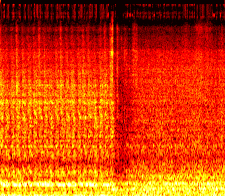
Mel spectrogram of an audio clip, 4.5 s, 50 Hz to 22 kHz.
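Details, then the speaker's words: 1985 Dodge D150 cranked after replacing a bad ignition switch. A strong, even starter churn of about two beats per second holds steadily: the engine turns over normally. "so you heard it you heard it crank over now the bad thing is I'm going have to take this thing steering wheel off again"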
